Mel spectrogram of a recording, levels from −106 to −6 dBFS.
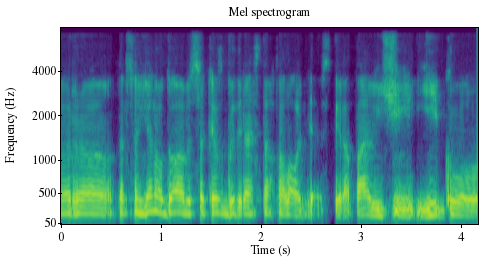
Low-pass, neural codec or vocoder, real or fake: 7.2 kHz; codec, 16 kHz, 4.8 kbps, FACodec; fake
